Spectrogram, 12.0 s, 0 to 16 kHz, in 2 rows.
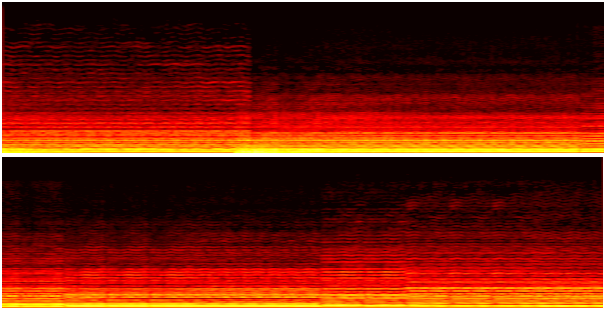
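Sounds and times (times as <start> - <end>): sustained orchestral strings: 0.0 - 12.0.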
